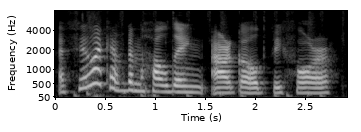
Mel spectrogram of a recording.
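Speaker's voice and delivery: ordinary delivery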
